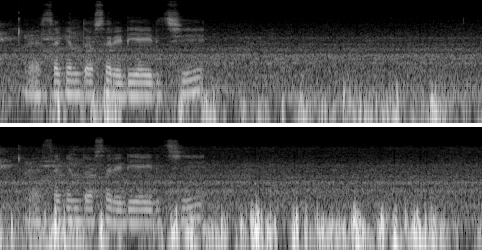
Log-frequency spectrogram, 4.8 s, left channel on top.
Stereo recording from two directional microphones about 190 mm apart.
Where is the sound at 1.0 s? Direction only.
20° left (ahead or behind).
